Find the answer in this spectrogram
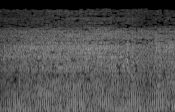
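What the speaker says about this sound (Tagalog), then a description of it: "nakasakay na ako ngayon sa motor" Steady, loud motorcycle engine drone while riding without a helmet on a mountain road, continuous and close with no talk over it.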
